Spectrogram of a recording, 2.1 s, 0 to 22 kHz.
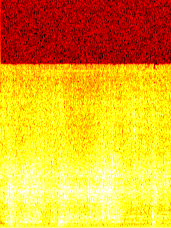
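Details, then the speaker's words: Fluval FX6 canister filter, filled only halfway at first start: low, steady pump hum with gurgles and splutters as trapped air works through; normal self-priming that shuts off in about a minute, releases the air and fills completely. "Remember, we only filled it up halfway, so it's gonna self-prime. It'll shut off in about a minute or so, release all the air that's trapped inside of it, and fill itself up completely."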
